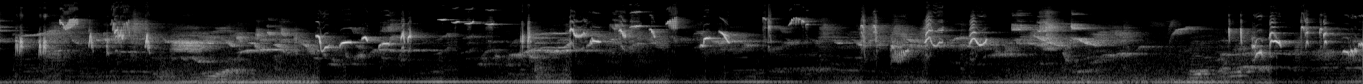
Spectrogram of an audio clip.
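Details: Orange-headed thrush pouring out a dense, continuous song used to trigger singing in other thrushes: rapid varied chirps, whistles and trills packed closely together, over a steady low hum.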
